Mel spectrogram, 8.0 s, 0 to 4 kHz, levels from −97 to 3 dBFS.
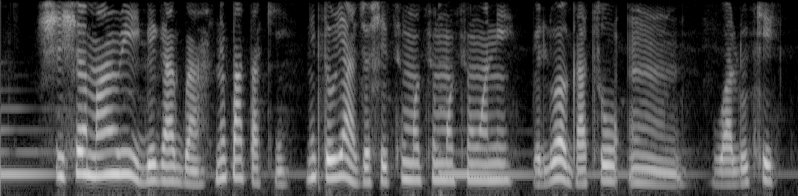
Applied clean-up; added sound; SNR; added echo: none; Bowed string instrument; 17 dB; none.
